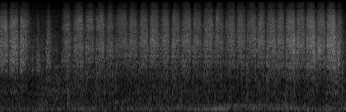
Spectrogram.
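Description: Hand sanding of primer on a car body panel gives rhythmic, scratchy back-and-forth strokes, about a dozen per few seconds, close and fairly quiet with no talk.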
